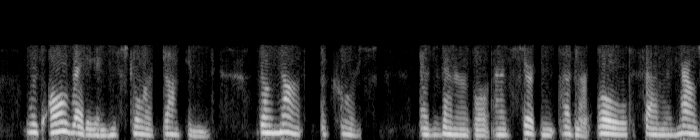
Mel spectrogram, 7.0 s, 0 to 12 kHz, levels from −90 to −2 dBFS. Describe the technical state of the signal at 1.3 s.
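At 1.3 s the speech carries tandem speech coding, a fault present throughout the clip. The signal was decoded and re-encoded by several low-rate speech coders in sequence, each working on the previous coder's already degraded output, and the accumulated damage fits a chain of about four such coders. The result is rough, muffled and warbly speech, with nothing above 3.6 kHz.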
